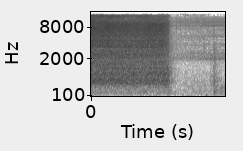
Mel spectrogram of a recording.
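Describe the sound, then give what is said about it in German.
Steam hisses loudly and steadily out of a cooking pot in a kitchen for about a second and a half, then cuts off abruptly, leaving quiet room tone with a faint clink. “Und dann kann man den Dampf auch wieder rauslassen.”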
